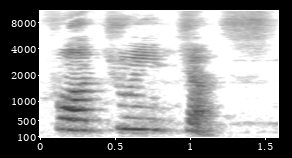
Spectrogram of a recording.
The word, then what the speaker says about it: fortuitous: Next word is fortuitous. Fortuitous. Okay? Two hyphen, that means 3-syllable trisyllable. For tweeters. How to pronounce it? F, fa, not F, fa. O sound, colon, that means long vowel sound.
